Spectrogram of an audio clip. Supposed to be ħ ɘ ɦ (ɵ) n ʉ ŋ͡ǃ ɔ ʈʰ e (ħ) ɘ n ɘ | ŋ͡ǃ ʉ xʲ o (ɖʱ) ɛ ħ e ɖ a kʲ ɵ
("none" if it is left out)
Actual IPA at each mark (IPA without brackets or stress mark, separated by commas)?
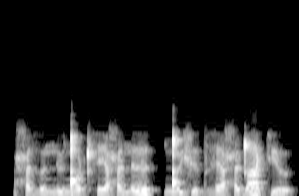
ɵ, ħ, dʱ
